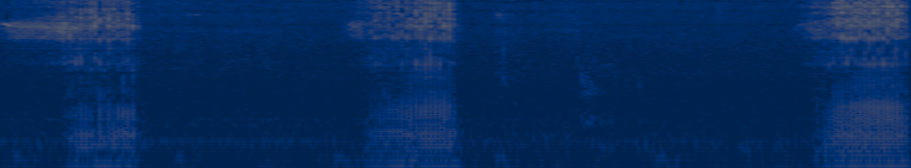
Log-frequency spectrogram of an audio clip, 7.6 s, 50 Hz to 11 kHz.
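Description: Deep, rumbling snores on each breath, about 20 a minute, with quiet gaps between; snoring from a sleeping animal.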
